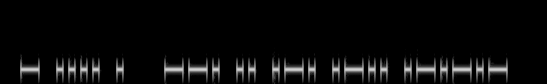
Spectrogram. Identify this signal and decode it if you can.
Morse code, heard as a keyed tone, about 20 wpm, 700 Hz. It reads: THE GIRL.
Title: Sentences from Top 400 Words and Abbreviations 20wpm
